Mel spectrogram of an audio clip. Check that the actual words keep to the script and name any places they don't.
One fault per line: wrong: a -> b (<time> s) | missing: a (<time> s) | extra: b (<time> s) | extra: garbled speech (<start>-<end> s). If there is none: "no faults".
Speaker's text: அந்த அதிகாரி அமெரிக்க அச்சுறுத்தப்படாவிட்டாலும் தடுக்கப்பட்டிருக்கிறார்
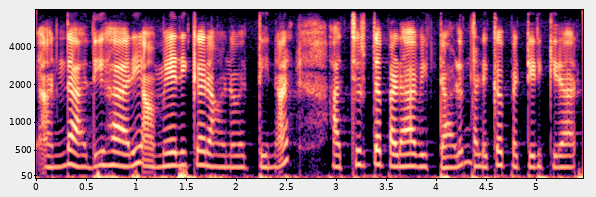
extra: இராணுவத்தினால் (1.7 s)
